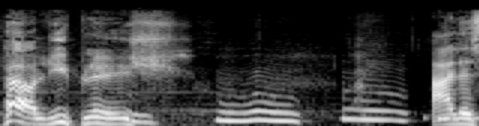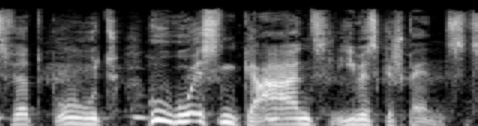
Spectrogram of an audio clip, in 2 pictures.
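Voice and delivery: langsam und sanft beruhigend. Acted. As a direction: wie zu einem verängstigten Kind sprechen. Beruhigt den aufgelösten Herrn Lieblich. (beruhigt den aufgelösten Herrn Lieblich, langsam und sanft)

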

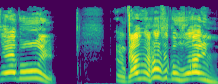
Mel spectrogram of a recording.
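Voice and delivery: talking round a mouthful of marshmallows; mouth full. Real, not acted. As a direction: cheeks stuffed, words mushy. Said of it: "ich lese dir mit vollem Mund".

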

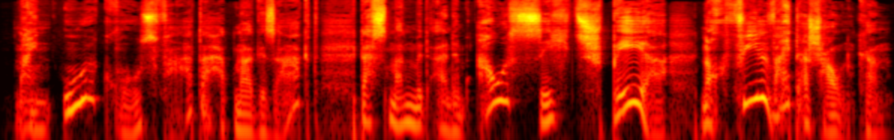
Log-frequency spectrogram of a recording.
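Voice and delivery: lightly voiced, important smallest one; little know-it-all. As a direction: share family wisdom with importance. Youngest figure quotes great-grandfather's wisdom. (leicht gespielter kleiner Besserwisser)

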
